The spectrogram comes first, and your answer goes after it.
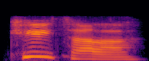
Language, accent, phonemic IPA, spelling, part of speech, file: Kok Borok, India, /ˈkə.t̪ʰar/, kwthar, adjective, Kwthar Pronunciation 1.ogg
- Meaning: holy, sacred, pure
